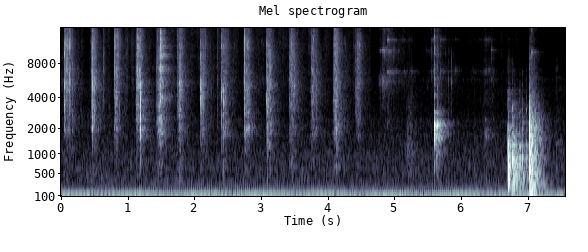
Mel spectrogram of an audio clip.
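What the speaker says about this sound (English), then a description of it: "I'm just gonna get my little salt shaker and we're gonna salt it" A small salt shaker shaken over food, a quick regular series of crisp rattling shakes close by, followed by a pause and a couple of louder clattering knocks near the end.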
